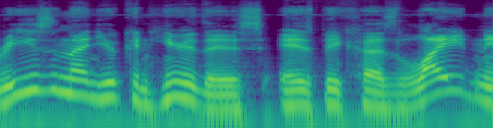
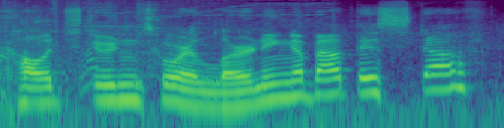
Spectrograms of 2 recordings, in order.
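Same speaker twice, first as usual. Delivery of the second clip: ordinary talk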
